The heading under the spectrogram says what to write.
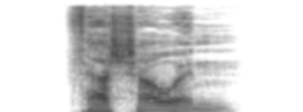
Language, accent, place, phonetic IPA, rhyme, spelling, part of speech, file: German, Germany, Berlin, [fɛɐ̯ˈʃaʊ̯ən], -aʊ̯ən, verschauen, verb, De-verschauen.ogg
- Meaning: 1. to fall in love 2. to err, to make a mistake (by perceiving something wrong)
